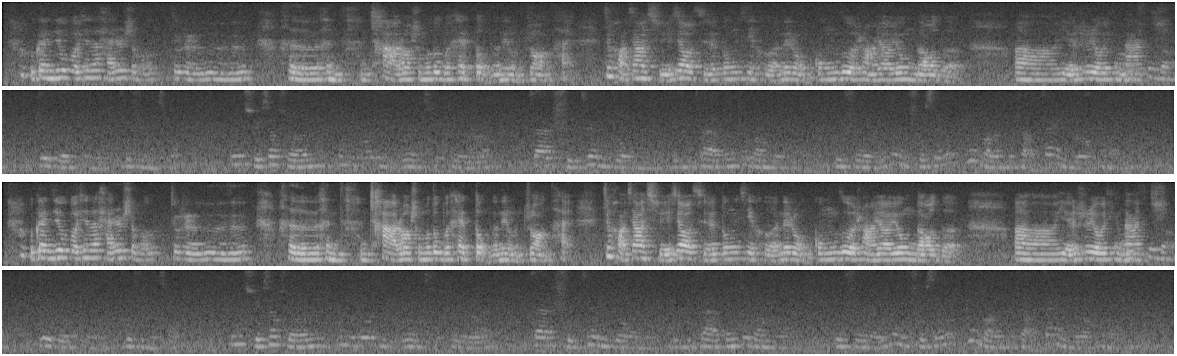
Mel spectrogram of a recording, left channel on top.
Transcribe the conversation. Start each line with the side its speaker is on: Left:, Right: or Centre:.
Right: 我感觉我现在还是什么，就是呃 <laughs> 很很很差，然后什么都不太懂的那种状态。就好像学校学的东西和那种工作上要用到的，呃，也是有挺大区。
Left: <laughs> 哦，是的，这个是确实没错。就是学校学了那么多理论，其实在实践中，就是在工作当中，就是用首先用到的很少，再一个可能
